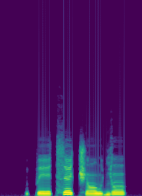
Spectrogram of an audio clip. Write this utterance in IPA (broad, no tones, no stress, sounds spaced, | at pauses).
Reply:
p e t͡s ɛ t͡ʃ ɔ̃ w ɟ õ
